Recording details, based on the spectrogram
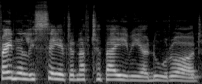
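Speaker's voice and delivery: so-so, half-baked put-on Irish accent. Playing a fisherman back from a month on the seas: Irish accent. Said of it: "That is not my best Irish accent".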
